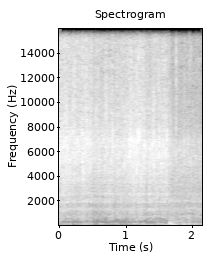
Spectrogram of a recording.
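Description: Three large chopped onions with curry leaves sautéing in a hot pan for tomato bhaji, a dense steady sizzle with faint stirring scrapes close by.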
